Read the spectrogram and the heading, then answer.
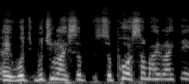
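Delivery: acted forceful salesman-like tone. Retelling how a fighter pushed his poster on people: imitating someone being aggressive. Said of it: "so kinda aggressive".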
